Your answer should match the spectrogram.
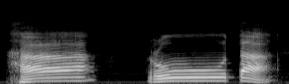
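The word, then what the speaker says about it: هَارُوتَ: Dibaca sebagai haruta, ha diucapkan panjang dan ru juga diucapkan panjang. ta itu pendek. Karena ha memiliki alif di depannya seperti yang sudah kita ketahui, ro juga dibaca panjang karena ada sukun wau di depannya.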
